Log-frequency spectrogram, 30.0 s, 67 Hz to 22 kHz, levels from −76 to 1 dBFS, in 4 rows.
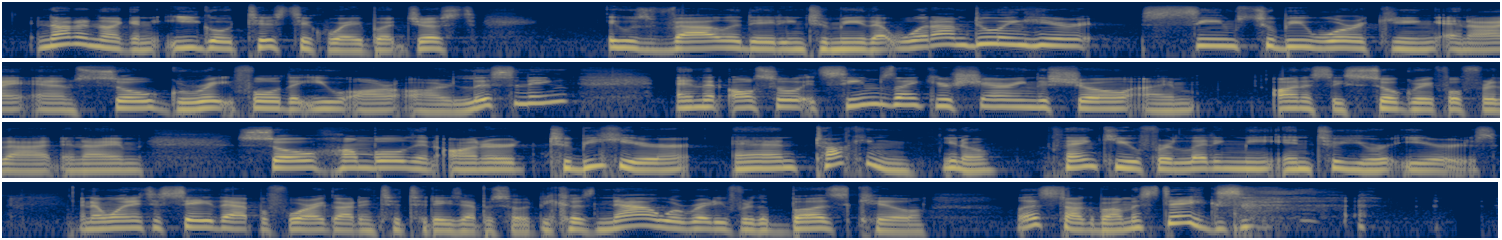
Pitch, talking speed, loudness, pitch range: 185 Hz, 185 wpm, -24 LUFS, 165-205 Hz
